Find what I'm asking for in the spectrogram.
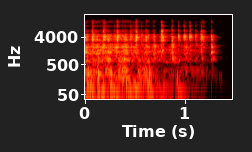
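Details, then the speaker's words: Craftsman 5hp 21-inch two-stroke snowblower after repair, new fuel line and smaller inline filter, 20:1 fuel mix, primed, full choke; catches and fires in quick even pops, then shut down, no leaks; normal running. "shut her down i don't want to smoke out downstairs here sounds good no leaks i think we have a winner"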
